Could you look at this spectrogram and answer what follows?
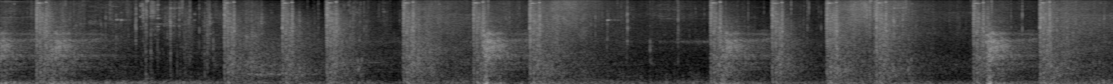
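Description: Gunfire in the video game Witchfire, a series of heavy booming shots and bursts in irregular volleys, loud and close, with brief gaps between blasts.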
